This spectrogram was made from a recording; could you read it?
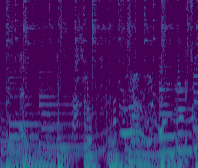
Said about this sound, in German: Hast deine Meute schon eingespannt? Ja, sind alle da. Was heulen die denn so? Haben die keine Lust?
